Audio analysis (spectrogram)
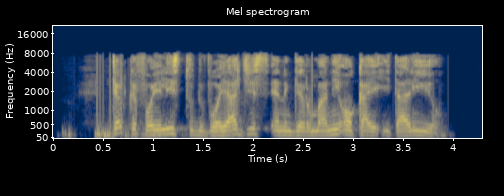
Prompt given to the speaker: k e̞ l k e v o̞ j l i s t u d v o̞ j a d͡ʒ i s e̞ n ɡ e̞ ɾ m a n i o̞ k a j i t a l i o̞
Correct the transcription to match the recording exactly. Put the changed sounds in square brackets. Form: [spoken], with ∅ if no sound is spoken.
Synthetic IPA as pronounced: k e̞ l k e [f] o̞ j l i s t u d v o̞ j a d͡ʒ i s e̞ n ɡ e̞ ɾ m a n i o̞ k a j i t a l i o̞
